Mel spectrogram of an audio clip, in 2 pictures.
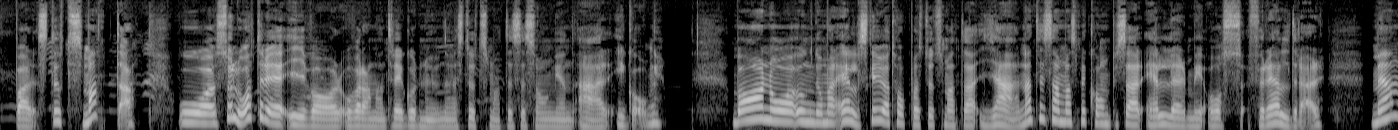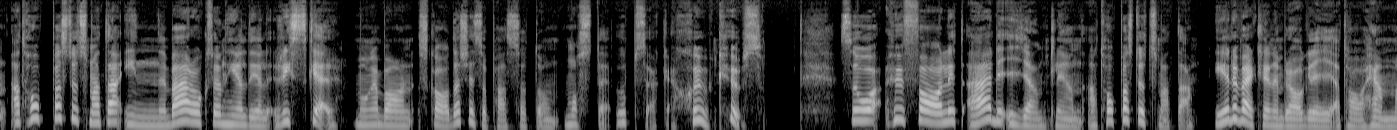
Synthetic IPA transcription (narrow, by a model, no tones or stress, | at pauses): pːaɾst̪ɵt̪smat̪ʰːa̰ʔɔsɔloːt̪əɖɛʔɪvɑːɾɔ̰vaɾanːant̪ʰɾɛːɡoːd̪nʉ̟ːnæɾst̪ɵt̪smat̪ːasɛsɔŋːənæɾɪɡɔ̰ŋː | bɑːɳɔɵŋd̪uːmaɾʔɛlskaɾjɵat̪hɔpːast̪ɵt̪smat̪ːa̰jæːɳat̪ʰɪlsamːansmɛkʰɔmpɪsaɾʔɛlːəɾmeʔɔsfœɾɛld̪ɾa̰ɾ | mɛnat̪hɔpːast̪ɵt̪smat̪ːaʔɪnːəbæːɾɔksɔɛnheːld̪eːlɾɪskə̰ɾmɔŋːabɑːɳskɑːd̪aʂɛjsɔpʰasːat̪̚d̪ɔ̰mːɔst̪ə̰ʔɵpːsø̰ːkaɧʉ̟ːkhʉ̟ːs | sɔhɵfɑːɭɪɡ̚t̪ʰæɖɛʔɪjɛnt̪ʰlɪɡəna̰t̪hɔpːast̪ɵt̪sma̰t̪ːa̰ | æɖɛvæɾklɪɡənɛnbɾɑːɡɾɛjːa̰t̪hɑːɦɛmːa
